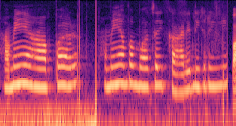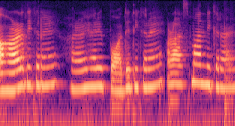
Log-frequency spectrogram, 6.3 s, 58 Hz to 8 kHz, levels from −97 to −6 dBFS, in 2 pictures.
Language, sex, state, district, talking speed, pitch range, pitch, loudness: Hindi, female, Bihar, Saharsa, 250 wpm, 270-300 Hz, 280 Hz, -21 LUFS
